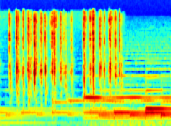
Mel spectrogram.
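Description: Keyboard-typing sound effect: a fast run of clicks that stops a little before the end, over soft background music with sustained notes.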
